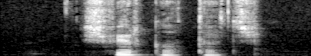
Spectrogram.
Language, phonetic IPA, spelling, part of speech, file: Polish, [ɕfʲjɛrˈɡɔtat͡ɕ], świergotać, verb, LL-Q809 (pol)-świergotać.wav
